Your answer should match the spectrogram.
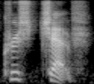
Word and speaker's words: Khrushchev: Well, it's Khrushchev. – Khrushchev. It's just sha, sha, sha, sha, sha.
